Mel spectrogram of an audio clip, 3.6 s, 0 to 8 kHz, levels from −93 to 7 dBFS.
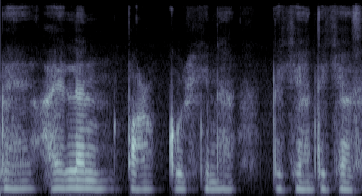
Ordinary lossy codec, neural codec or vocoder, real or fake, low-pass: none; vocoder, 44.1 kHz, 128 mel bands, Pupu-Vocoder; fake; 7.2 kHz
